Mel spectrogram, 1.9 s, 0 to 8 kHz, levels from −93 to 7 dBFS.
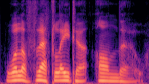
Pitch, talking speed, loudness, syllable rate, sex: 125 Hz, 195 wpm, -16 LUFS, 4.2 syllables/s, male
